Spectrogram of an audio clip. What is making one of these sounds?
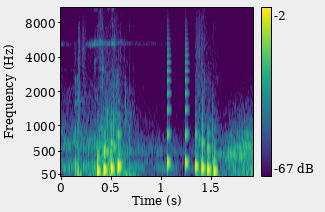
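A game menu opens with a soft electronic chime.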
